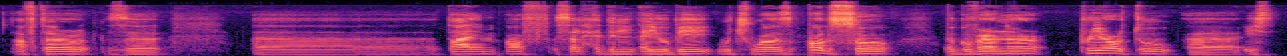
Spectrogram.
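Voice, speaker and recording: This is a man lecturing as an Islamic scholar at a very slow, deliberate pace. His voice sits at an ordinary middle pitch for a man. He talks haltingly, with frequent pauses and self-corrections. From southern Lebanon. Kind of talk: lecture commenting on a read text.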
